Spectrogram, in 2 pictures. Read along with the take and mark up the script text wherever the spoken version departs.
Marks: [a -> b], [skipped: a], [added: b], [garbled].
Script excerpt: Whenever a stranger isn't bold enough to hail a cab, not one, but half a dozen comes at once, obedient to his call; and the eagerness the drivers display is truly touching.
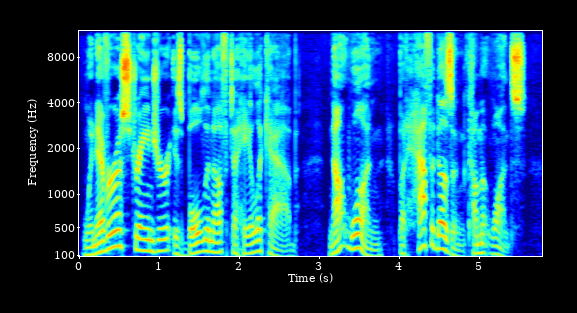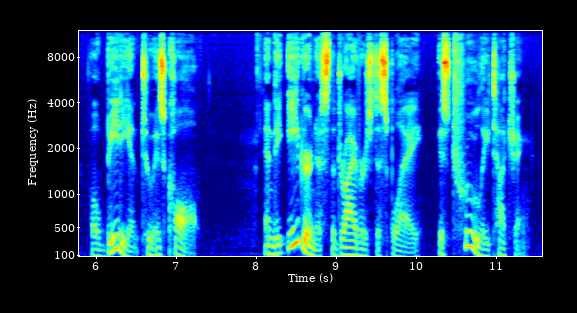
Whenever a stranger [isn't -> is] bold enough to hail a cab, not one, but half a dozen [comes -> come] at once, obedient to his call; and the eagerness the drivers display is truly touching.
